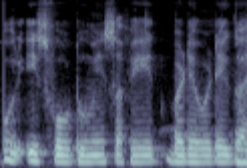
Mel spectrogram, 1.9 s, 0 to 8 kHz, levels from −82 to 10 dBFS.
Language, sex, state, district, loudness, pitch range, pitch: Hindi, male, Uttar Pradesh, Shamli, -16 LUFS, 120-125 Hz, 120 Hz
